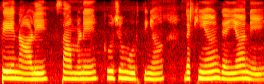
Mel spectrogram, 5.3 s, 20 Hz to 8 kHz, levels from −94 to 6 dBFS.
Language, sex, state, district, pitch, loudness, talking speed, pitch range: Punjabi, female, Punjab, Pathankot, 220 Hz, -16 LUFS, 90 wpm, 210-235 Hz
